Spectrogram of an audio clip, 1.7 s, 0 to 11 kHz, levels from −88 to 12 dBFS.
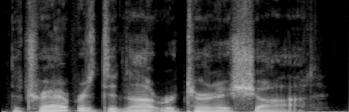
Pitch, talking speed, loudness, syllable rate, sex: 110 Hz, 240 wpm, -16 LUFS, 5.9 syllables/s, male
